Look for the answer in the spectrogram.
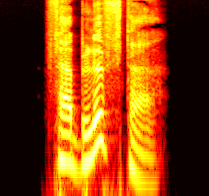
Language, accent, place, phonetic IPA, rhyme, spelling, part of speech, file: German, Germany, Berlin, [fɛɐ̯ˈblʏftɐ], -ʏftɐ, verblüffter, adjective, De-verblüffter.ogg
- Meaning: 1. comparative degree of verblüfft 2. inflection of verblüfft: strong/mixed nominative masculine singular 3. inflection of verblüfft: strong genitive/dative feminine singular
